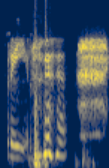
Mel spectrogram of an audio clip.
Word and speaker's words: Freire: Apa nih bacanya? Freire.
